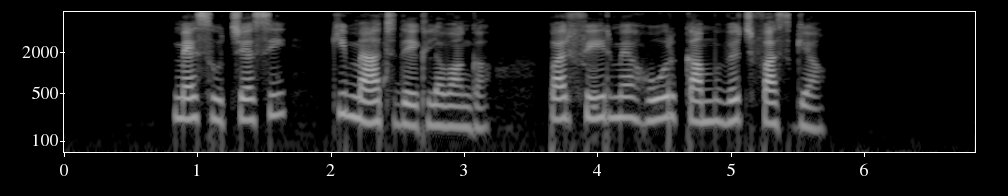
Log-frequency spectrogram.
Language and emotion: Punjabi, sad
